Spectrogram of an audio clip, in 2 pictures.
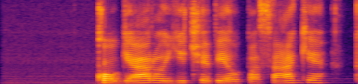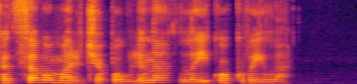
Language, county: Lithuanian, Kaunas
